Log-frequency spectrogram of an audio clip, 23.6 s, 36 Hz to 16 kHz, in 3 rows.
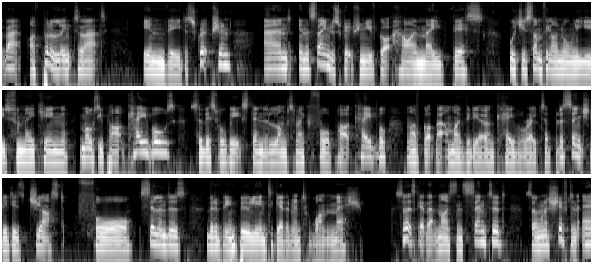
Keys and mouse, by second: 3.2 shift+middle drag, 4.5-4.9 drag, 4.5-4.9 right drag, 5.5-5.9 shift+middle drag, 6.5 click, 14.8-15.3 drag, 21.4-21.7 shift+drag, 23.2 shift+s.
